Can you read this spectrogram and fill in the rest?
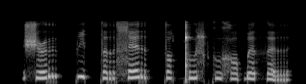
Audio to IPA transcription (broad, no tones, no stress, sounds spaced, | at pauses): ʃ ə˞ r pː i tː ʌ r ɬ ɛ r tː ɔ ǃ u ɬ k u x ɔ ɓ ə θ ə r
